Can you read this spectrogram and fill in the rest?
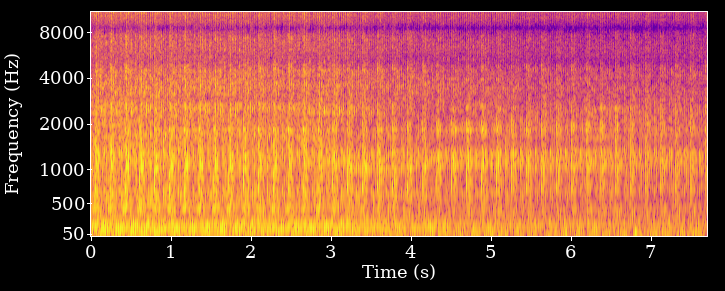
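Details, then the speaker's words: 1995 Ford F350 7.3 Powerstroke diesel running after sitting 10 years: a knocky idle with regular clatter near three per second and slight shake, like a miss; owner suspects glow plugs or injectors, and it sounds healthy when revved. "Not bad, but definitely has an issue. Sounds a little knocky at idle too, but"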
